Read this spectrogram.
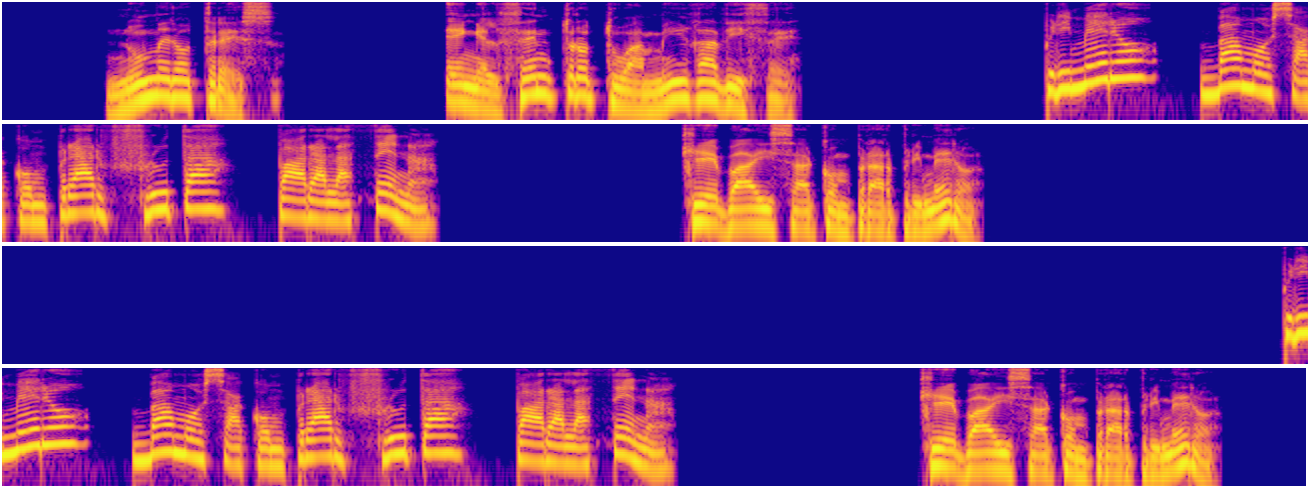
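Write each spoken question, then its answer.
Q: ¿Qué vais a comprar primero?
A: fruta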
